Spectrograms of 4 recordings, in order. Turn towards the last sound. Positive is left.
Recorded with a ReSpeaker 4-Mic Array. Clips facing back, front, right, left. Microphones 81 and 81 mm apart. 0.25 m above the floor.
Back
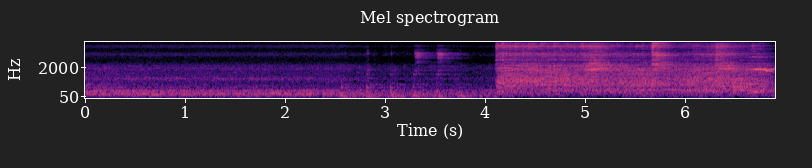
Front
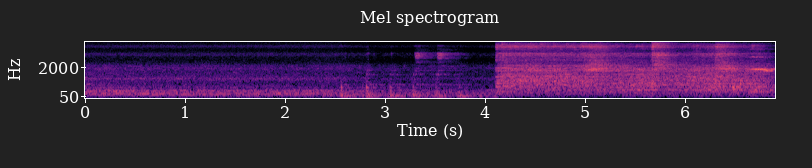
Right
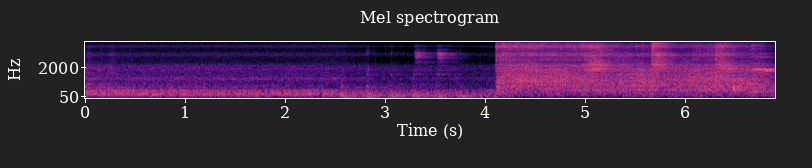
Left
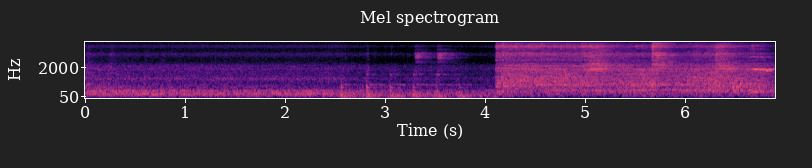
turn(degrees=40)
